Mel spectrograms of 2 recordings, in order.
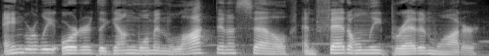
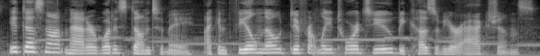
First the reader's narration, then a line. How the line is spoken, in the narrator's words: said in a quiet voice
